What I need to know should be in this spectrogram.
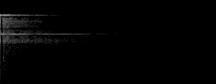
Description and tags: Ceramic Bell 11
bell, ceramic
